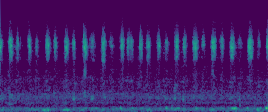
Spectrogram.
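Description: A small brush scrubbing a liquid-damaged area of a laptop logic board: faint, quick scratchy strokes, about seven a second, as the corrosion around a resistor is cleaned off.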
